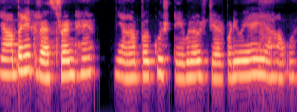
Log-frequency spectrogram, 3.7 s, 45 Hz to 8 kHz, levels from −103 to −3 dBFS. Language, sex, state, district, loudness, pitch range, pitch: Hindi, female, Delhi, New Delhi, -17 LUFS, 230-260 Hz, 240 Hz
